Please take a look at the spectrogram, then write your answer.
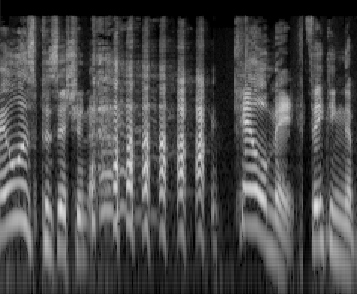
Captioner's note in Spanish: Risas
